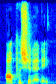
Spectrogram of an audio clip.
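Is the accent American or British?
British. It is said in a British accent. "if you're gonna use the British accent"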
